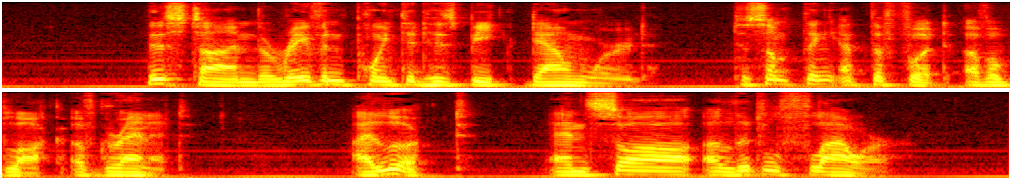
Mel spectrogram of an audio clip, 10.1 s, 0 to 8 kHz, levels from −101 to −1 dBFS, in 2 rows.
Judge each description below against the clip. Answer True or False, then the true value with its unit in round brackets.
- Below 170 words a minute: True (150 wpm)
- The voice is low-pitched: True (115 Hz)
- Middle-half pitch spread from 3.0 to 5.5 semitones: False (2.6 semitones)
